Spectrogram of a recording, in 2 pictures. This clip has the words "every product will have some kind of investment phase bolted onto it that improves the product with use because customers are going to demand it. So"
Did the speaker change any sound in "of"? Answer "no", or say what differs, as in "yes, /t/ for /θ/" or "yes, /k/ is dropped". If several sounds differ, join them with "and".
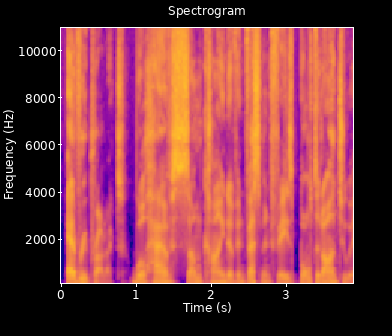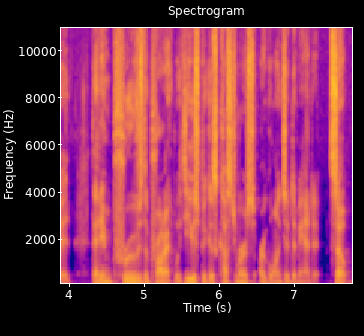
no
